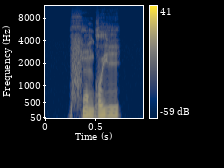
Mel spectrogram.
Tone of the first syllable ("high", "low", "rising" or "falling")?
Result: low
